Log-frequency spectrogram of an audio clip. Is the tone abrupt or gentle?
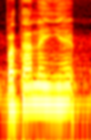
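gentle. It is said softly and affectionately. The speaker calls it right. "प्यार से"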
